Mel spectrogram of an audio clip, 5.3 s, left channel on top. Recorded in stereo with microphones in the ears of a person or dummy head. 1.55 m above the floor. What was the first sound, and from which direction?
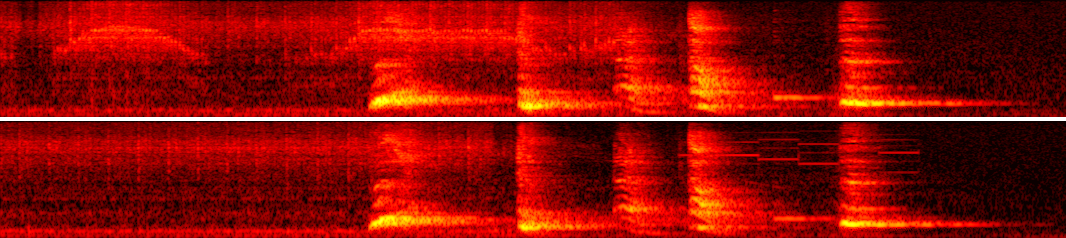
A shout, 15° right (ahead or behind).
